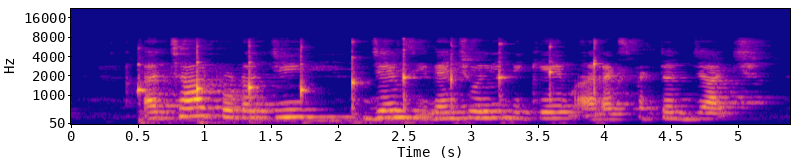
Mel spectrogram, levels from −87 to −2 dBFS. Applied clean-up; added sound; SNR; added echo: classical method WPE with log-MMSE.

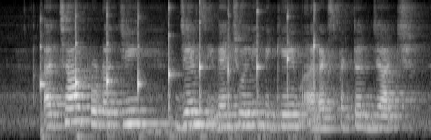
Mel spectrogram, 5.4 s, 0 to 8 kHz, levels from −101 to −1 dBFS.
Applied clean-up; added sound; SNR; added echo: none; Marimba, xylophone; 3 dB; reverberation time 0.9 s.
